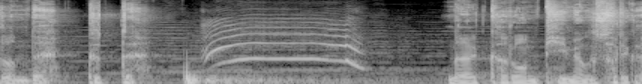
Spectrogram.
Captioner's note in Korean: 비명 소리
